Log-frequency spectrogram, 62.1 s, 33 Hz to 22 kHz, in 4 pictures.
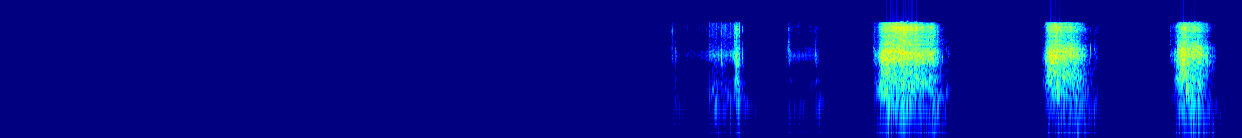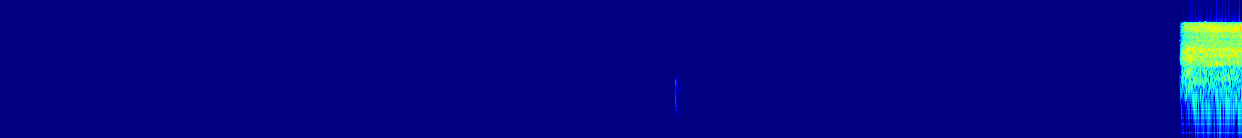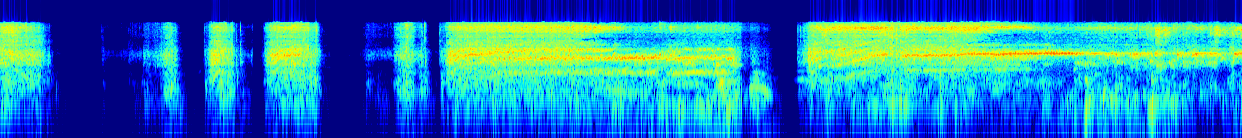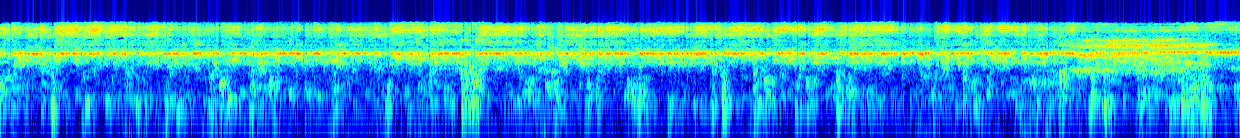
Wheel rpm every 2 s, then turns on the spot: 0, 0, 0, 0, 0, 10, 10, 10, 0, 0, 0, 0, 0, 0, 0, 60, 10, 40, 90, 160, 100, 210, 230, 230, 230, 230, 230, 230, 230, 230, 220.
34-36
